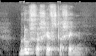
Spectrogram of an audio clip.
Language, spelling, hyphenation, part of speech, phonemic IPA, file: Dutch, bloedvergiftiging, bloed‧ver‧gif‧ti‧ging, noun, /ˈblut.vərˌɣɪf.tə.ɣɪŋ/, Nl-bloedvergiftiging.ogg
- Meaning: blood poisoning (presence of micro-organisms in bloodstream enough to cause serious illness)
